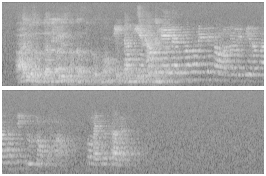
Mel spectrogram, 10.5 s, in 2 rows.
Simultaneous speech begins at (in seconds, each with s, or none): 2.1 s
